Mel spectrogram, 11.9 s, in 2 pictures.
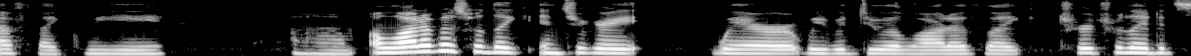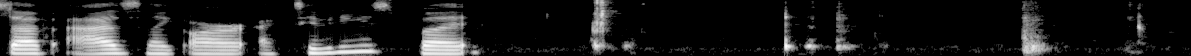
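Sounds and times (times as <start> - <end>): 
speech: 0.0 - 9.1
person drinking water: 8.9 - 9.2, 9.9 - 10.3.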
